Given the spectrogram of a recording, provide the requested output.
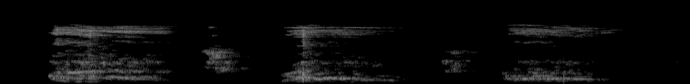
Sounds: Sniff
